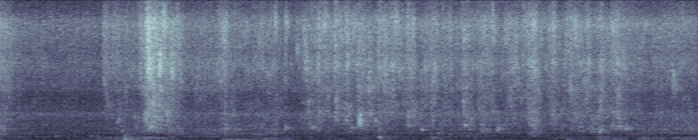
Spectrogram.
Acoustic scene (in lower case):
restroom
